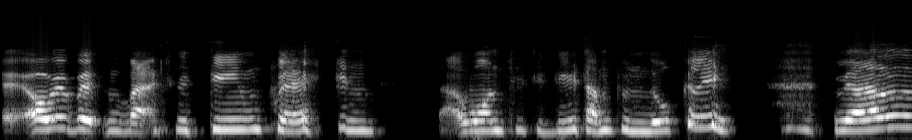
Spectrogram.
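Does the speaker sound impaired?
Yes: cerebral palsy; left side affected, walking and dexterity difficulties, profoundly deaf, tightens easily, riding for disabled 15 years; accident injuries four years ago, painful leg, struggles walking, on medication, no longer breathless; speech impairment.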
